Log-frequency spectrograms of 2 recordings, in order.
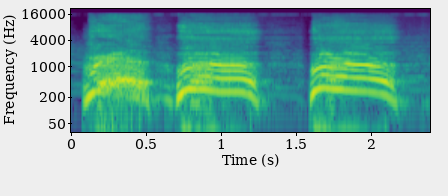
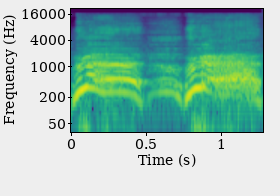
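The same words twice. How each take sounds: First: It is deep with no rasp. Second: It is deep with added rasp.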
